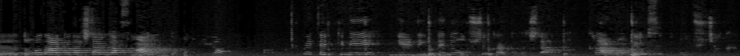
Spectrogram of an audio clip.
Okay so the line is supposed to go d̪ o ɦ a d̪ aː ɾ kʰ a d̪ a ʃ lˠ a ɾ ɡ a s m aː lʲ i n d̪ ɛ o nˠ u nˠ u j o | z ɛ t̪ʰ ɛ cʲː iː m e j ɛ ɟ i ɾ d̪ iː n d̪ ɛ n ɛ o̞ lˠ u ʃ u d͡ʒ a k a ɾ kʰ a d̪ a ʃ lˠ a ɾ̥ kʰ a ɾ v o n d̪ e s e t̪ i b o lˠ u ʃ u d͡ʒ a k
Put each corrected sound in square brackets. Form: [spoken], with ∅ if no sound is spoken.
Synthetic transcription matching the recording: d̪ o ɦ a d̪ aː ɾ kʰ a d̪ a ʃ lˠ a ɾ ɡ a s m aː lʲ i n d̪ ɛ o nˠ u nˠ u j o | [v] ɛ t̪ʰ ɛ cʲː [i] m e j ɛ ɟ i ɾ d̪ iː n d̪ ɛ n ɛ o̞ lˠ u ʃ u d͡ʒ a k a ɾ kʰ a d̪ a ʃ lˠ a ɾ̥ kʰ a ɾ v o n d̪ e s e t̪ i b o lˠ u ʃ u d͡ʒ a k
